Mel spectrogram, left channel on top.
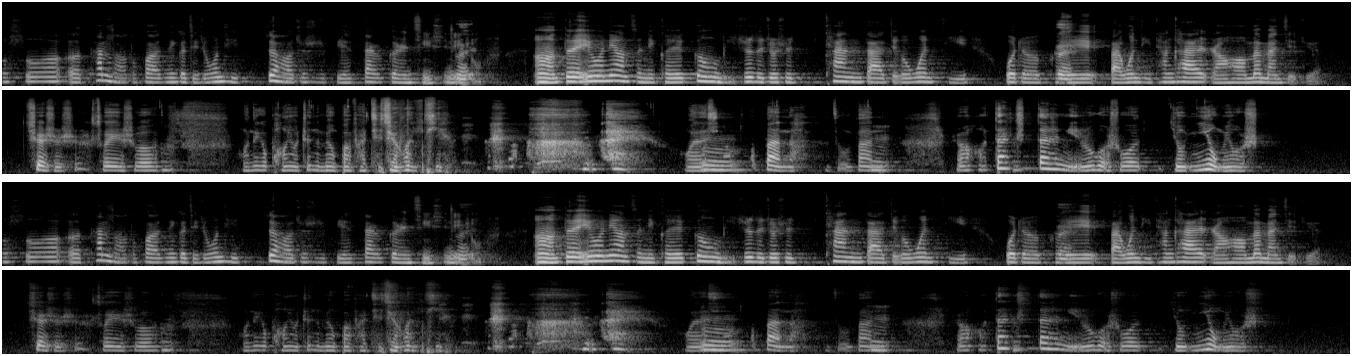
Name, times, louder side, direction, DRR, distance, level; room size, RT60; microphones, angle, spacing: voice 1, 0.0-2.4 2.7-4.8 5.3-7.9 8.2-9.7 10.0-13.2 15.1-15.2 18.4-18.6 19.2-19.4 20.5-20.9 22.2-22.4, left 1 dB, 5° left, 0.4 m, -23 dB
voice 2, 13.7-18.0 18.6-20.0 20.3-20.8 21.1-21.6 21.8-24.9 25.2-26.0, left 6 dB, 70° left, 0.4 m, -25 dB
25.0 x 13.5 x 3.8 m
head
